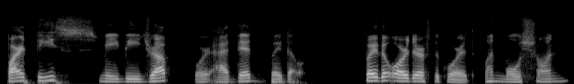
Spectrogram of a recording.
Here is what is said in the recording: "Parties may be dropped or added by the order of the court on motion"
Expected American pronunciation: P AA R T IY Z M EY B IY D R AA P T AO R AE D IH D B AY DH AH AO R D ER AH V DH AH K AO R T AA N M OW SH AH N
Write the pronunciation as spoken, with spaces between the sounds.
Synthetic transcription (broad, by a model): P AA R T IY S M EY B IY D R AA P T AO R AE D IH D B AY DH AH AO R D ER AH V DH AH K AO R T AA N M OW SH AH N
